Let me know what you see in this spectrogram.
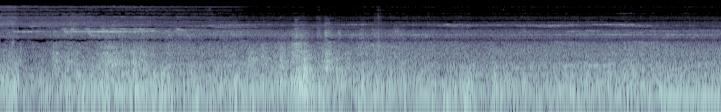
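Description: Passenger train running on its rails, heard from aboard as a steady rolling rumble of wheels on track, with one short, louder burst of noise about three seconds in.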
